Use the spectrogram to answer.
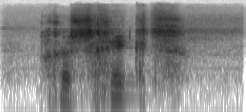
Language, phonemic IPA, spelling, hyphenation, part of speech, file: Dutch, /ɣəˈsxɪkt/, geschikt, ge‧schikt, adjective / verb, Nl-geschikt.ogg
- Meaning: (adjective) 1. adequate, suitable, appropriate 2. friendly, amiable (when talking about a person); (verb) past participle of schikken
